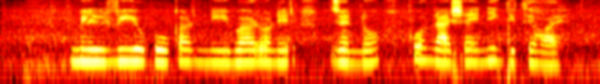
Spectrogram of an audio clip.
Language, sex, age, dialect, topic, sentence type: Bengali, female, 60-100, Standard Colloquial, agriculture, question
